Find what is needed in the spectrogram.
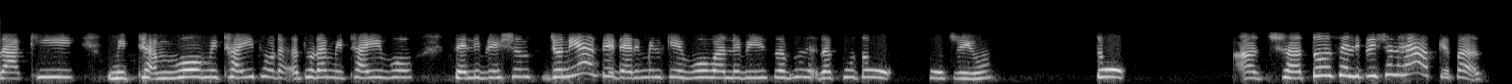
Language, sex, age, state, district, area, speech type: Hindi, female, 18-30, Madhya Pradesh, Seoni, urban, conversation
